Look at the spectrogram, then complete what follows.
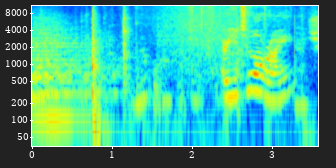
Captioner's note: bangs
